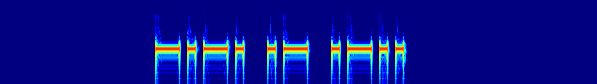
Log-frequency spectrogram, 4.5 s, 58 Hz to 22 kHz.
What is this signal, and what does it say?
Morse code, heard as a keyed tone, about 20 wpm, 700 Hz. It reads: CAL
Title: Build A Word - 1 Letter At A Time - 4-Letter Words - 20wpm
